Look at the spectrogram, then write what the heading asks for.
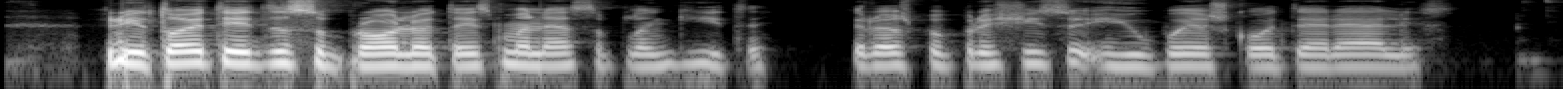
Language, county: Lithuanian, Marijampolė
